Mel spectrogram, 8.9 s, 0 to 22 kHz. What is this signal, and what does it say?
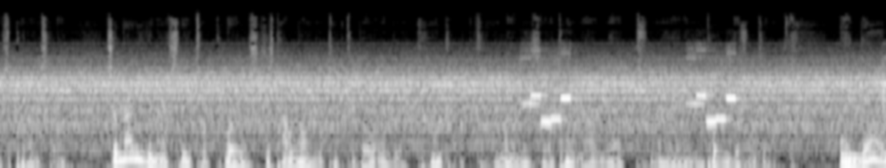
Five-tone selective call (CCIR), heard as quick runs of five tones, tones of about 100 ms, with radio hiss, a squelch burst at the end and speech in English. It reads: 88120 88120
